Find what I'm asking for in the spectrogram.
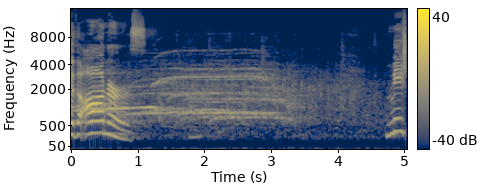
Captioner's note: crowd cheering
